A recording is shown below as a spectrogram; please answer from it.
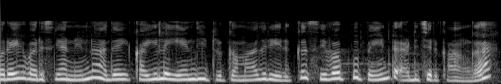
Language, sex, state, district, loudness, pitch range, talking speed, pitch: Tamil, female, Tamil Nadu, Kanyakumari, -15 LUFS, 215-255 Hz, 130 wpm, 235 Hz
